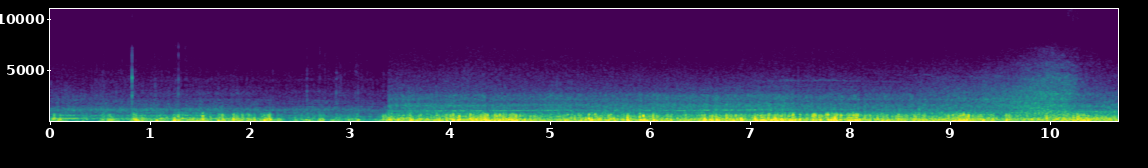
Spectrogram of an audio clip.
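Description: Wind noise buffeting a helmet-mounted camera microphone while riding an electric unicycle. It turns suddenly louder and denser about three seconds in.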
